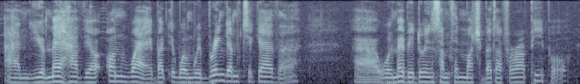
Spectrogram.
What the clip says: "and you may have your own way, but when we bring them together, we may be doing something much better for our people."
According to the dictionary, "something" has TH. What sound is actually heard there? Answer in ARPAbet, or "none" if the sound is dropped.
TH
